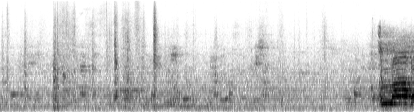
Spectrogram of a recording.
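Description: Paper rustles and crinkles in a man's hands.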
